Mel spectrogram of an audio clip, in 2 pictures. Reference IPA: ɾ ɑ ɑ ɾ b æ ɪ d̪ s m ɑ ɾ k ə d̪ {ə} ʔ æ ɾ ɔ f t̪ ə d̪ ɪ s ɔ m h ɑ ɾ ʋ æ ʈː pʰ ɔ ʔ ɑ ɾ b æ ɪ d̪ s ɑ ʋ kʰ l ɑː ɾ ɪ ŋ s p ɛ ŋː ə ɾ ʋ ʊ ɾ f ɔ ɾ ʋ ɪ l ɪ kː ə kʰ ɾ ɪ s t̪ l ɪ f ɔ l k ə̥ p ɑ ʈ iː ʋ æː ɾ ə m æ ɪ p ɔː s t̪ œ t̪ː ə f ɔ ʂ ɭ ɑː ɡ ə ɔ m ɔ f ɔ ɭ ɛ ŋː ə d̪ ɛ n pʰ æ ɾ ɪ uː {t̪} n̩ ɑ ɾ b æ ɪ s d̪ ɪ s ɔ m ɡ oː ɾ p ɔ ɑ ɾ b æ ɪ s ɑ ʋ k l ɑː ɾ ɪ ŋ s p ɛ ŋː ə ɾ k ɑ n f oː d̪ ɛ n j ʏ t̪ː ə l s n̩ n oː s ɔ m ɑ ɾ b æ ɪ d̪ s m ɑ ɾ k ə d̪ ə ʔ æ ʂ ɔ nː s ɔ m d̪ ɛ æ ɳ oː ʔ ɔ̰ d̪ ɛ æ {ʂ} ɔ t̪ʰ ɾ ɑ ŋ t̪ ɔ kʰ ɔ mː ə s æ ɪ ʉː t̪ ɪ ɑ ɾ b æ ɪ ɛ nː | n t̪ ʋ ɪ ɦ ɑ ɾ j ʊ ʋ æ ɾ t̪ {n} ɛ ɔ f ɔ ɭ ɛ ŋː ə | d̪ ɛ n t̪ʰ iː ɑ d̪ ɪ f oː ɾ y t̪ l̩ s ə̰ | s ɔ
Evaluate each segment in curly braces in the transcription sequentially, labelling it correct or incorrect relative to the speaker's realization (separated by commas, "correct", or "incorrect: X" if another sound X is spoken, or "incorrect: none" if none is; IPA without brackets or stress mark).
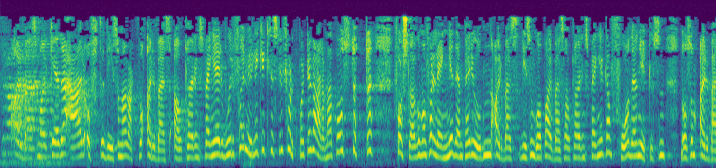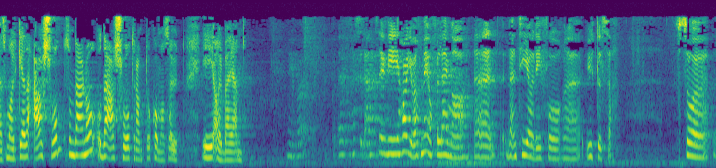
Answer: correct, incorrect: d̪, correct, incorrect: m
